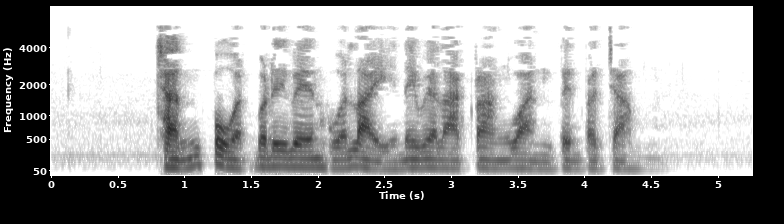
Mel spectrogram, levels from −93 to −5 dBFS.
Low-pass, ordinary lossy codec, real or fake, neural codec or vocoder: 7.2 kHz; MP3, 24 kbps; real; none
